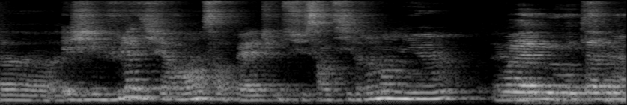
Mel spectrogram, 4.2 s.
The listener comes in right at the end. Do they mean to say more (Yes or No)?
Yes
